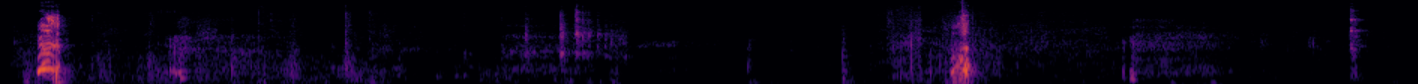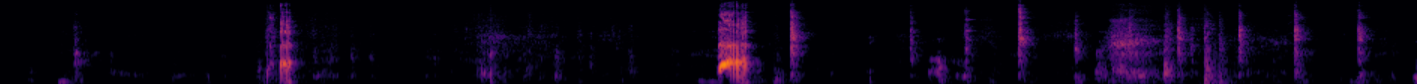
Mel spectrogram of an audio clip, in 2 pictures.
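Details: Repeated sudden, brief throaty catches at irregular intervals with quiet gaps between: hiccups.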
